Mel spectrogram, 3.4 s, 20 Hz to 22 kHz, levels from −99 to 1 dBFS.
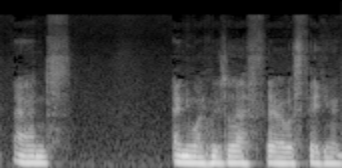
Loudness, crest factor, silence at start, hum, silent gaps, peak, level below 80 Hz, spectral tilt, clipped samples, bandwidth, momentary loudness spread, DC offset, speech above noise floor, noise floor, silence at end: -20 LUFS; 16 dB; 0.15 s; none; none; -6 dBFS; -52 dBFS; -8 dB/octave; under 0.1%; 9.2 kHz; 9 LU; under 0.1%; 39 dB; -57 dBFS; 0 s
